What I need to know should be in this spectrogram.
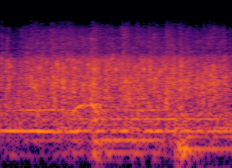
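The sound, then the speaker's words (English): A church audience claps together in a dense, steady wash of many hands that lasts throughout, with a faint low sustained tone beneath. “Come on, if we're going to clap, let's just all clap together.”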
